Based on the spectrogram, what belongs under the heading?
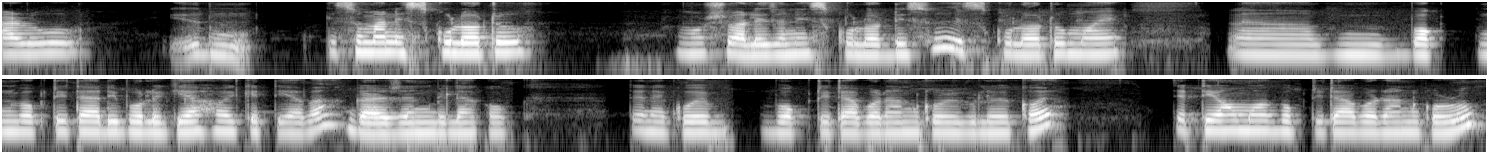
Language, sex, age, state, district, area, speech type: Assamese, female, 18-30, Assam, Sivasagar, rural, spontaneous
